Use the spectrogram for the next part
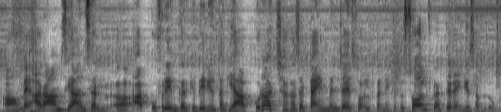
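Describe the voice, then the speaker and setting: A young woman with an Indian accent teaches an English lesson, talking students through the text in a mix of Hindi and English. Her voice sits fairly high. She slows down to read English passages aloud, and soft music plays faintly behind her. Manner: explains in Hindi mixed with English, reads English lines slowly. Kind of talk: live online class explanation.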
